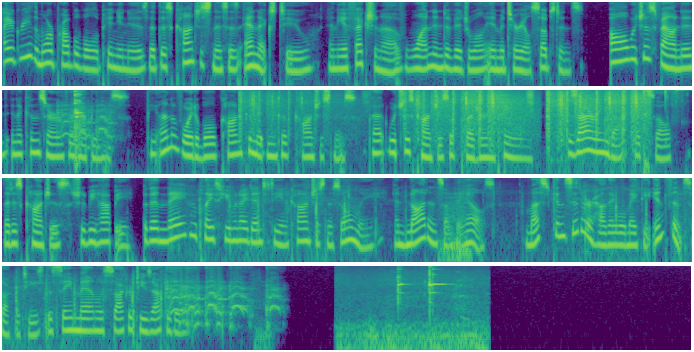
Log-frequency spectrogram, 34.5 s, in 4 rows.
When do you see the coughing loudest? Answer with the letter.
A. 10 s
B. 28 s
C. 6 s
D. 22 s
B.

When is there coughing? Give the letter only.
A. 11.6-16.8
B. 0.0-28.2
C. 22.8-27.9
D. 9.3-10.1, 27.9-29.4
D.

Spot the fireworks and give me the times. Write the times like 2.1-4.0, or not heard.
11.6-16.8.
